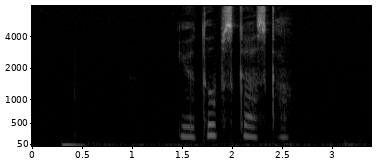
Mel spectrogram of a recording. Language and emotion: Russian, neutral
